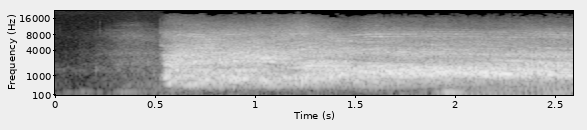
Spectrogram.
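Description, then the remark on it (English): A large audience suddenly yells "Give me some more" together in unison at full volume, a loud crowd shout that bursts in after a brief hush and holds steady for a couple of seconds, rehearsed to be put into a song. “I'll go one, two, three, And then we'll all yell, "Give me some more," as loud as possible, and then we'll put it in the song.”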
